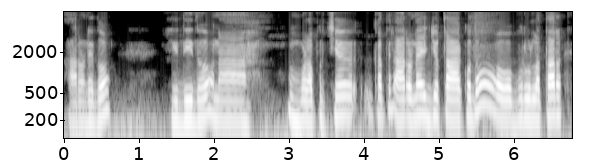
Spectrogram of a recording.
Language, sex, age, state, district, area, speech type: Santali, female, 60+, Odisha, Mayurbhanj, rural, spontaneous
